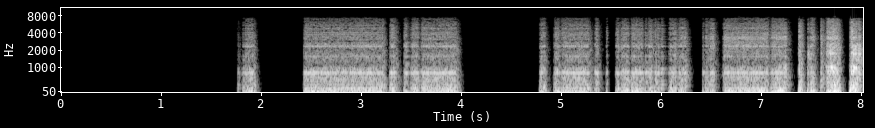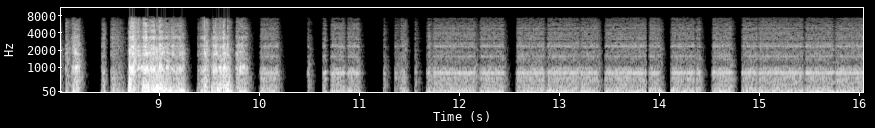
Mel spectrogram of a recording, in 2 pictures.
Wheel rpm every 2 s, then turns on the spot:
0, 0, 0, 0, 20, 10, 0, 0.
8-12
